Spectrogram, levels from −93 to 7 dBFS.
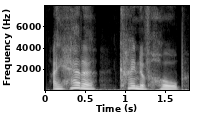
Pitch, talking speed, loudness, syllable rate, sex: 160 Hz, 200 wpm, -17 LUFS, 4.6 syllables/s, male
